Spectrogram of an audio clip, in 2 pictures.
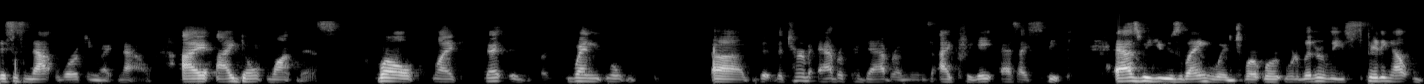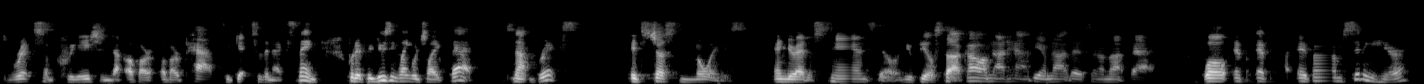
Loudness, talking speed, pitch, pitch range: -21 LUFS, 190 wpm, 140 Hz, 125-155 Hz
